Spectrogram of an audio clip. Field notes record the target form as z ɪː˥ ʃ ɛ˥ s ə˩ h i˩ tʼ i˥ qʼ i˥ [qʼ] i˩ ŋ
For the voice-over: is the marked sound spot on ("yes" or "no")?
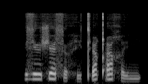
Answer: no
